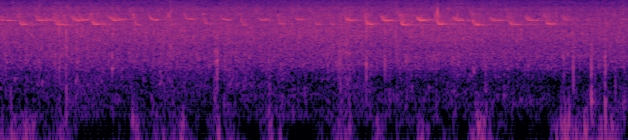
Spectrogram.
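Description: A small songbird singing a long, rapid run of short, high notes, each dropping in pitch, about five a second, stopping shortly before the end. Underneath are low thuds and rustling from a hiker walking on the trail.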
